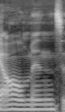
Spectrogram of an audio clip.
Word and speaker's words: almonds: They pronounce almonds like almonds. Like, they got almonds farms. You can't say the L. You say almonds. Mm. It's really not so good. Don't be like that, people. Say almonds.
